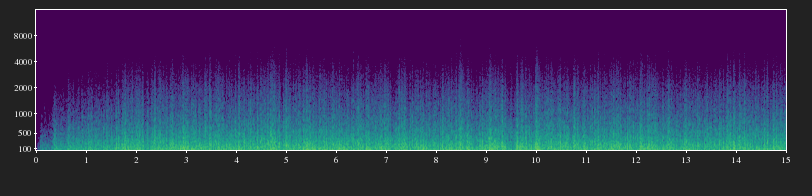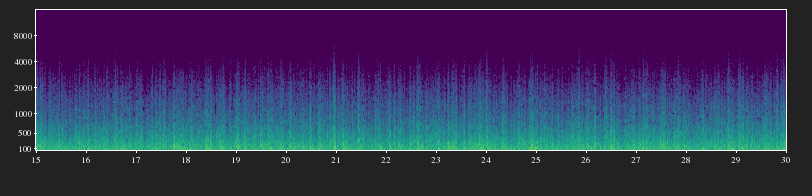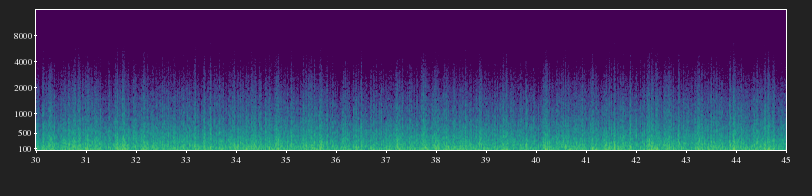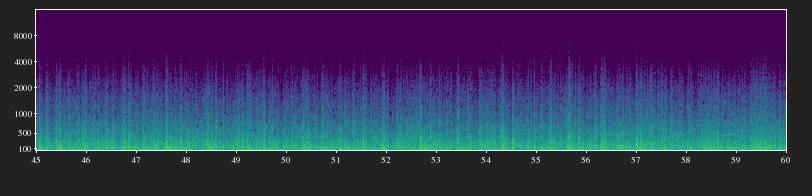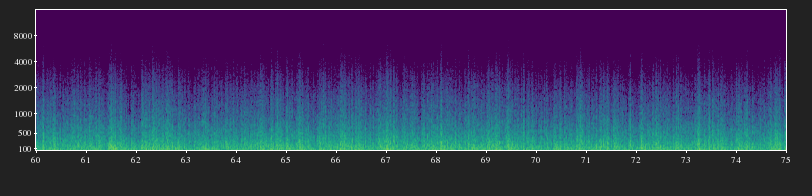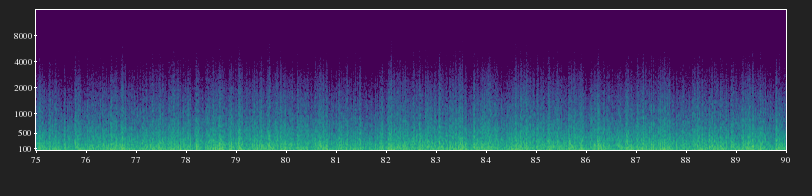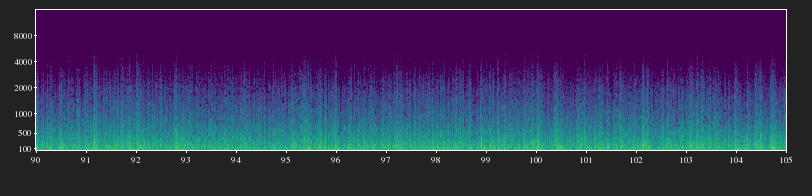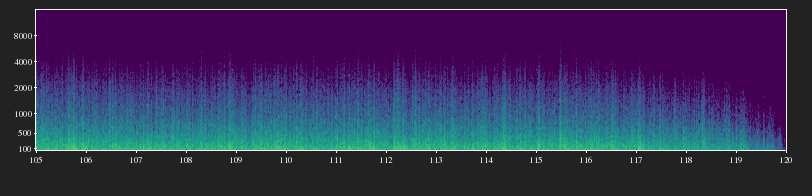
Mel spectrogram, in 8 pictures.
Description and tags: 1.This sample is part of the "Noise Garden" sample pack. 2 minutes of pure ambient droning noisescape. Low frequency windy noise.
